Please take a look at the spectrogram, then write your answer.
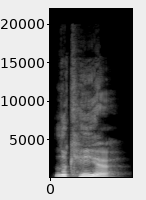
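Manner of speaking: put-on a keen boy with an idea; young Peter, eager.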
